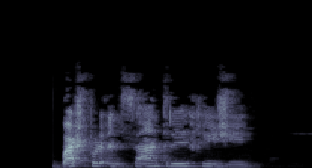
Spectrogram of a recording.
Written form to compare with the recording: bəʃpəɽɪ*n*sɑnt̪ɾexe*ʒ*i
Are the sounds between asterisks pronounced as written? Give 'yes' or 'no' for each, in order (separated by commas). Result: yes, yes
